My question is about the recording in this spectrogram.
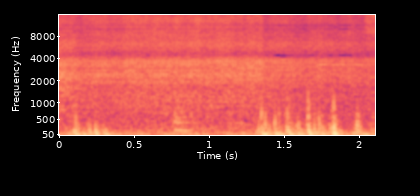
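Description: Low rumbling and short knocks on a phone's microphone as the handheld phone is moved about, with a brief snatch of voice.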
